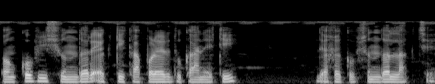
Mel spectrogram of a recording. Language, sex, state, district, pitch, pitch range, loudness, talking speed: Bengali, male, Assam, Hailakandi, 115 Hz, 115-125 Hz, -19 LUFS, 150 wpm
